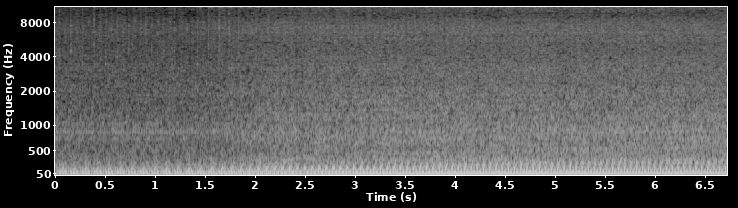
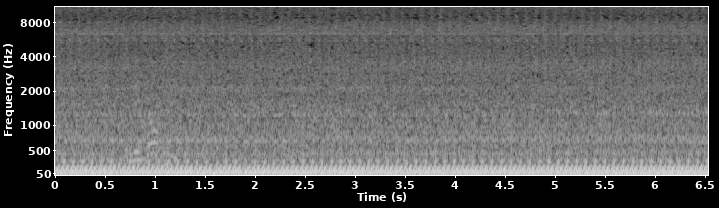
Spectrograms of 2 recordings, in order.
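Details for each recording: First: VW Beetle air-cooled engine with weak power, distributor advance out of phase: steady, low, lumpy idle with dull lazy beat; retarded ignition timing, raising temperature above 2000 rpm; advance should be 32° without vacuum, 42° max with. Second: VW Beetle air-cooled engine after distributor timing set with timing light on the pulley mark: steady, even low-pitched idle, regular beat, no knocks or misses; runs smoothly, timing correct.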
